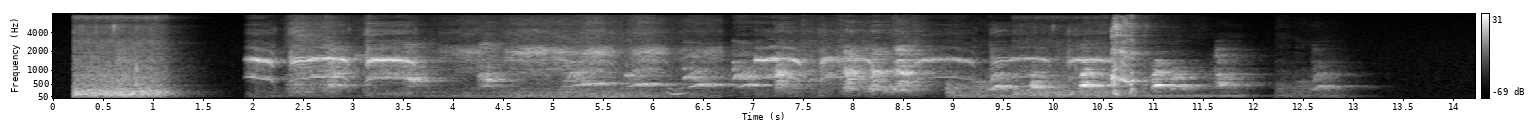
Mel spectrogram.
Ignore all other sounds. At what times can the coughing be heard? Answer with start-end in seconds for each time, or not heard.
0.2-1.2, 9.6-10.9.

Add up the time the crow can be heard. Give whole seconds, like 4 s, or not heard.
9 s.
